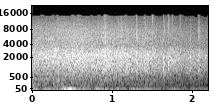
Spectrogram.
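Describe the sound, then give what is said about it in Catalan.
Steady applause from a large audience at the Orquestra Simfònica Sant Cugat concert Valsos i Danses on 27 December 2022, a dense continuous wash of clapping at an even, fairly loud level throughout with no voices standing out. “O sigui que un fort aplaudiment”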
